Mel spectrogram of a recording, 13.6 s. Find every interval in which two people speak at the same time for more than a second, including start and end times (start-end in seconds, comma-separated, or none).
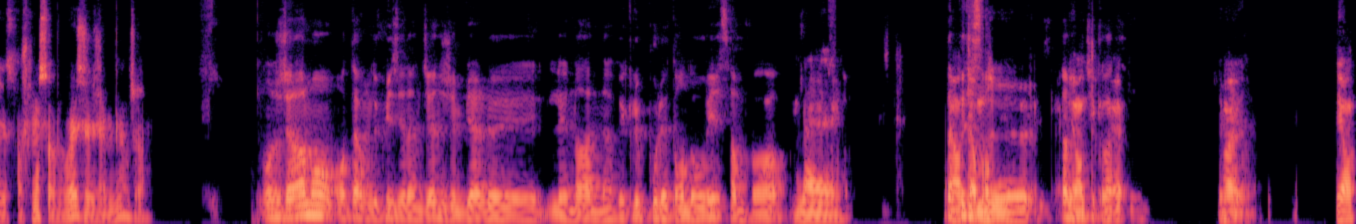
9.5-11.3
